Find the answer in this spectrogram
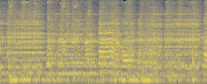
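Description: Live Minho folk-dance music from a rancho folclórico band, carried by accordion (concertina) over a steady bass, playing on without a break.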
